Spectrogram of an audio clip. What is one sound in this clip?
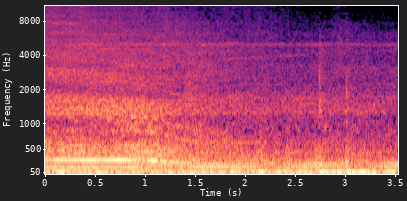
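A tram hums as it rolls past.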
